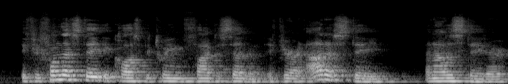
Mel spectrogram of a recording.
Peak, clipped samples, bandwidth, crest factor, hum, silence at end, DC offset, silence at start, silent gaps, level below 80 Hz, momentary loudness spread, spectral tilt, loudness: -4 dBFS; under 0.1%; 10 kHz; 16 dB; none; 0 s; under 0.1%; 0.2 s; none; -64 dBFS; 9 LU; -7 dB/octave; -21 LUFS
